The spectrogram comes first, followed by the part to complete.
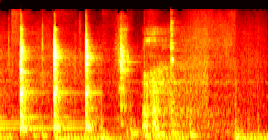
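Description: Metal hand tool worked in a car's steel strut knuckle: a run of sharp metallic clicks, about four a second, through the first second, then a short rasp. Background music plays under it.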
